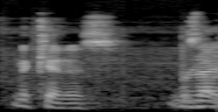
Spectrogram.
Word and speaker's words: McInnis: McInnis. What did I say? It's a C, not a G. McInnis. Ding dong. I answered to that. It was McGinnis.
